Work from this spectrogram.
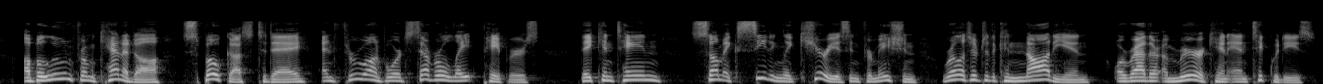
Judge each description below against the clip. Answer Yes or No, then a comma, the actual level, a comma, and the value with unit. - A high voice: No, medium, 165 Hz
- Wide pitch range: Yes, wide, 7.8 semitones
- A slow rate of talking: Yes, slow, 125 wpm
